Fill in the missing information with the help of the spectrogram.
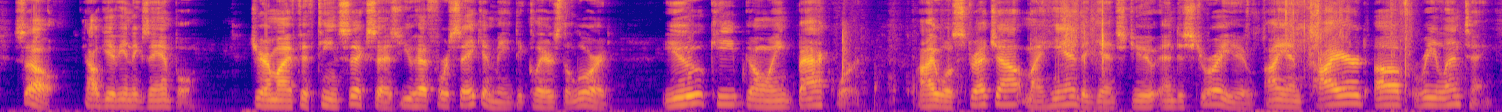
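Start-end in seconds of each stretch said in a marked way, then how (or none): none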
